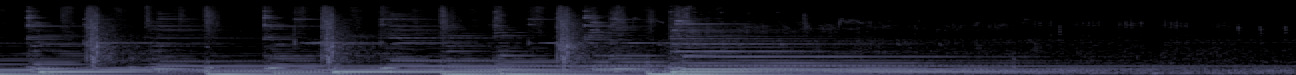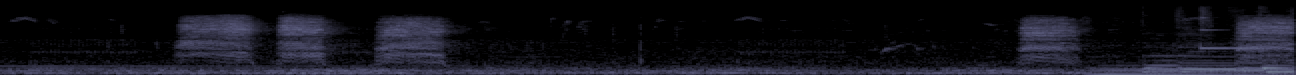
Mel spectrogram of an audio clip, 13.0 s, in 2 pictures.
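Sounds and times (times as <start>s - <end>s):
faint outdoor ambience: 0.0s - 12.9s
harsh cawing bird calls: 6.7s - 9.0s, 11.6s - 12.0s
small high bird chirps: 8.7s - 12.9s.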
